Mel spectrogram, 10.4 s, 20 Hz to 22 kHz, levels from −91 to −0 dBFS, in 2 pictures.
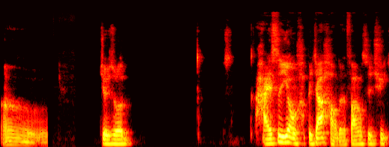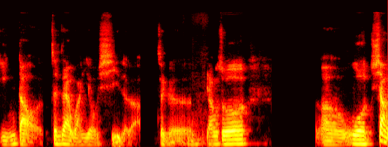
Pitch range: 100-120 Hz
